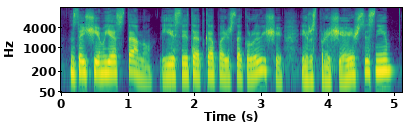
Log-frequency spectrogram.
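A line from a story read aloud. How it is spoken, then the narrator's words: Calm answer. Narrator (Russian): спокойно ответил Лив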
